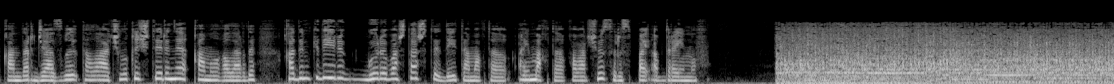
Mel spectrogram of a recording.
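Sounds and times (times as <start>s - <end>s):
speech: 0.0s - 7.2s
tractor engine running during spring preparation of farmland: 7.8s - 11.1s.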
